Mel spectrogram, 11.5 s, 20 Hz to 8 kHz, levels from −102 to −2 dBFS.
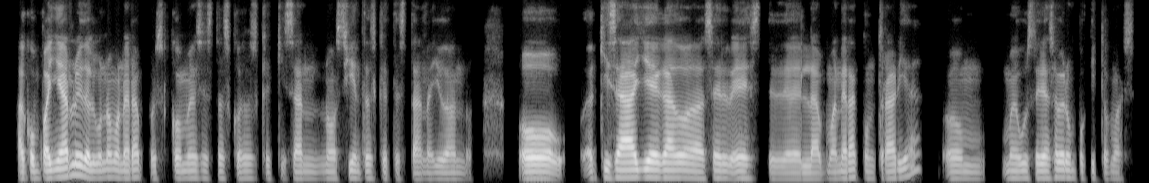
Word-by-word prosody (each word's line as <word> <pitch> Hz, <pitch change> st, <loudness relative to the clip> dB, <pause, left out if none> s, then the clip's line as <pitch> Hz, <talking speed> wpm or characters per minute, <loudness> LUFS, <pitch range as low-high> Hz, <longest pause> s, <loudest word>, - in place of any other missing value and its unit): acompañarlo 130 Hz, +8 st, +4 dB
y -, -, +6 dB
de -, -, +5 dB
alguna 120 Hz, +2 st, +1 dB
manera, 125 Hz, 0 st, 0 dB
pues, 105 Hz, -, -10 dB
comes 115 Hz, +1 st, -4 dB
estas 110 Hz, 0 st, -9 dB
cosas 110 Hz, 0 st, -7 dB
que 105 Hz, -, -13 dB
quizá 105 Hz, +2 st, -5 dB
no 110 Hz, 0 st, -6 dB
sientas 115 Hz, 0 st, -5 dB
que -, -, -10 dB
te -, -, -13 dB
están 100 Hz, +1 st, -6 dB
ayudando, 100 Hz, -1 st, -6 dB, 0.4 s
¿o 110 Hz, -1 st, +5 dB, 0.4 s
quizá 125 Hz, 0 st, +6 dB
ha 125 Hz, -, +7 dB
llegado 120 Hz, -2 st, +5 dB
a 110 Hz, -1 st, +1 dB
ser, 115 Hz, 0 st, -1 dB
este, 110 Hz, -2 st, -2 dB
de 100 Hz, 0 st, -3 dB
la 100 Hz, -1 st, -2 dB
manera 110 Hz, +5 st, -2 dB
contraria? 115 Hz, -, -4 dB, 0.2 s
O 110 Hz, 0 st, -4 dB, 0.4 s
me 115 Hz, +1 st, -6 dB
gustaría 115 Hz, 0 st, -1 dB
saber 125 Hz, +1 st, 0 dB
un 115 Hz, -, -10 dB
poquito 115 Hz, -3 st, -11 dB
más. 105 Hz, -2 st, -12 dB
110 Hz, 185 wpm, -23 LUFS, 105-120 Hz, 0.4 s, ha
